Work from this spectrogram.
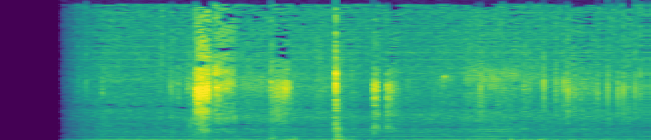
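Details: A steady, low buzzing hum of many western honey bees with a few sharp clicks or taps, from a weak hive at Mt. Perry, Ohio, that survived winter, has a queen and is treated for varroa mites.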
